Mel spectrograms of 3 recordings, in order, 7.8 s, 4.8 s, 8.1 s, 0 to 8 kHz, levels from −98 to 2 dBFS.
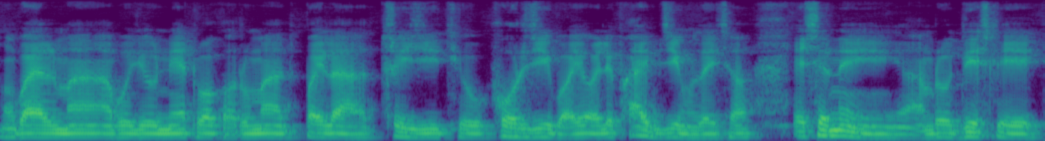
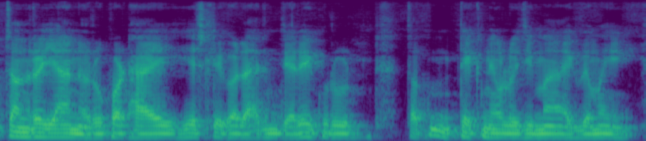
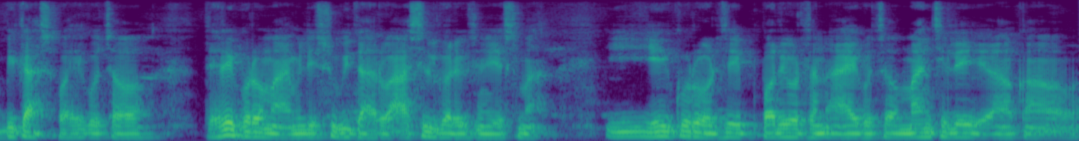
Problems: background conversations at intervals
